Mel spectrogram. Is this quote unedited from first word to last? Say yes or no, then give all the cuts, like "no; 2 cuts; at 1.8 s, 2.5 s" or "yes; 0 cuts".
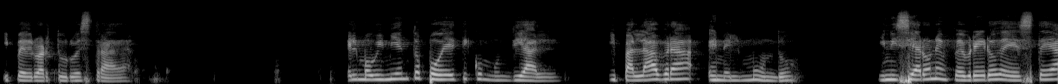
yes; 0 cuts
